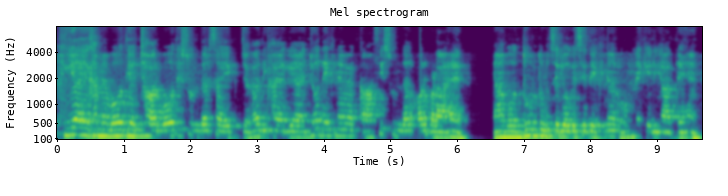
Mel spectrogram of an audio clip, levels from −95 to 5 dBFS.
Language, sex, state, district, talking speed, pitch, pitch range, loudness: Hindi, male, Uttar Pradesh, Etah, 230 wpm, 155 Hz, 145-165 Hz, -15 LUFS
